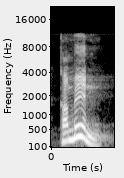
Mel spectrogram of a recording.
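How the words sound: The voice falls at the end. It is an order and not polite. "if you use a falling tone and say"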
